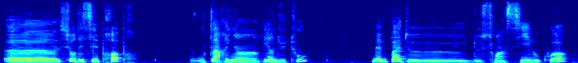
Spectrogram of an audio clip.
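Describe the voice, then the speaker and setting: Extremely slow and flat, with a darkish tone at an ordinary middle pitch, a woman makeup artist hosts a casual live session. She speaks directly to viewers, responds to their comments along the way and keeps trailing off or hesitating, with plenty of fillers.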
